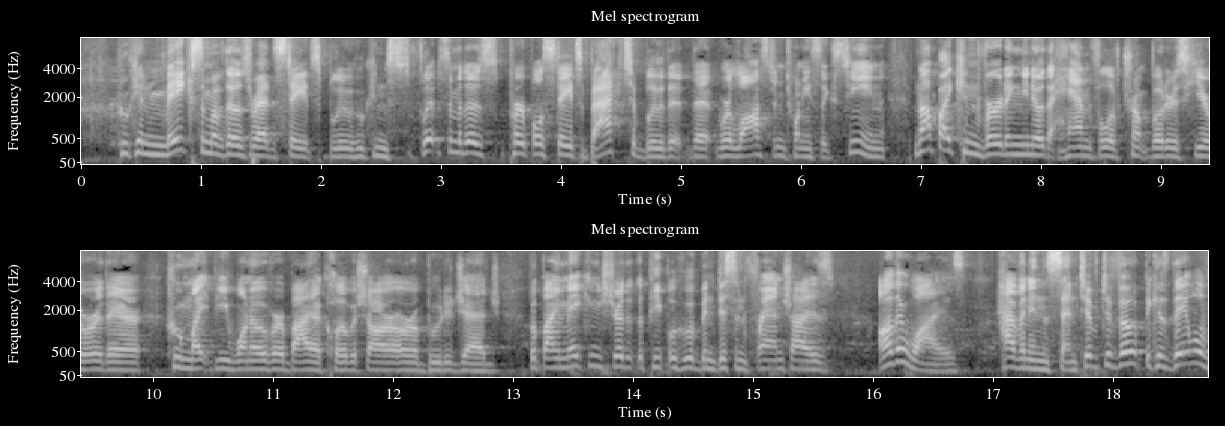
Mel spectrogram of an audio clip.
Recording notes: BONUS! Chicago Reader's New Hampshire Primary Show. LIVE from G-Man's Tavern.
